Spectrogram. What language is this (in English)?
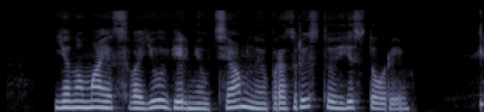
Belarusian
